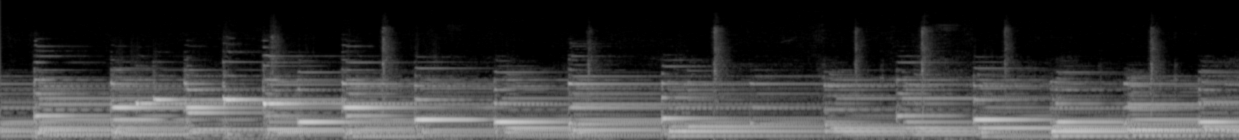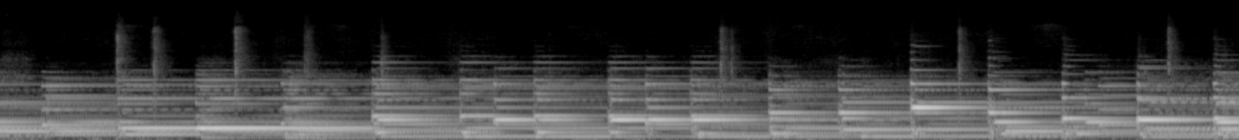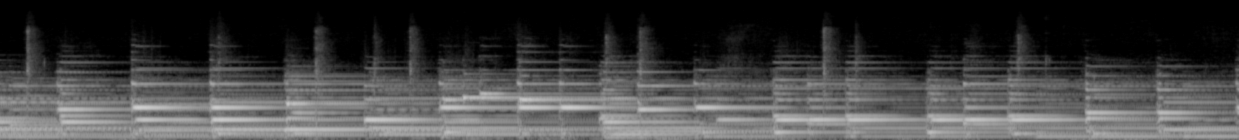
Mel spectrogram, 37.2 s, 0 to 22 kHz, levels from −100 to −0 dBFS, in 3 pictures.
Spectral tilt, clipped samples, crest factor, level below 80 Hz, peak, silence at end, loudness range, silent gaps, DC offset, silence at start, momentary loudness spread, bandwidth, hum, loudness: -8.5 dB/octave; under 0.1%; 16 dB; -58 dBFS; -12 dBFS; 0 s; 5 LU; none; under 0.1%; 0 s; 9 LU; 9.6 kHz; none; -29 LUFS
